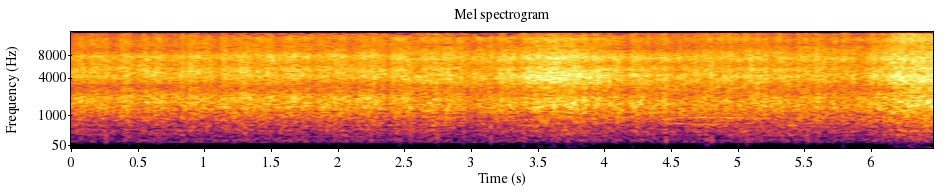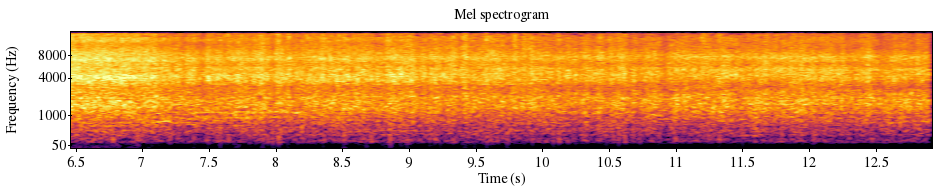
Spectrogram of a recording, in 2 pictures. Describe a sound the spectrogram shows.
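Fireworks hiss and crackle, spraying sparks.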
